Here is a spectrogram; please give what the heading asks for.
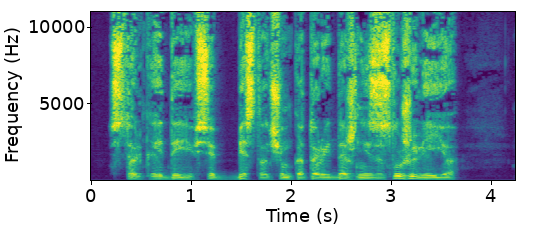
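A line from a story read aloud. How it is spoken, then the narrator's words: Grumbling soldier. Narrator (Russian): ворчал один из бойцов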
